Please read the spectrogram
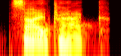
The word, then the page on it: sidetrack: Indian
